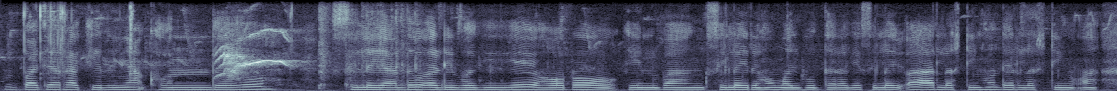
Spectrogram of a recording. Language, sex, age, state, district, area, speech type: Santali, female, 30-45, Jharkhand, East Singhbhum, rural, spontaneous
